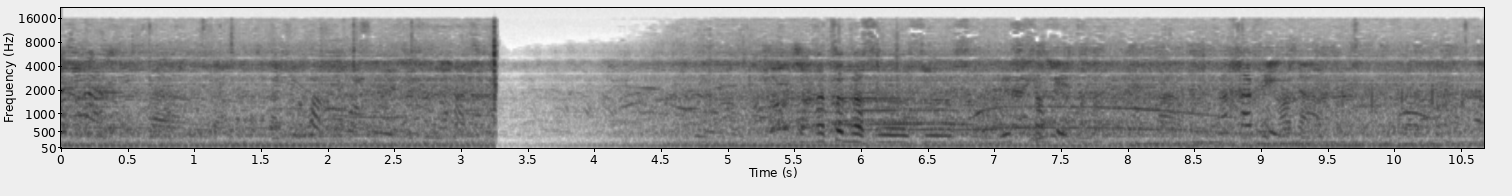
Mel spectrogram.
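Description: A crowd of men and women chatters outdoors on a busy street.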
